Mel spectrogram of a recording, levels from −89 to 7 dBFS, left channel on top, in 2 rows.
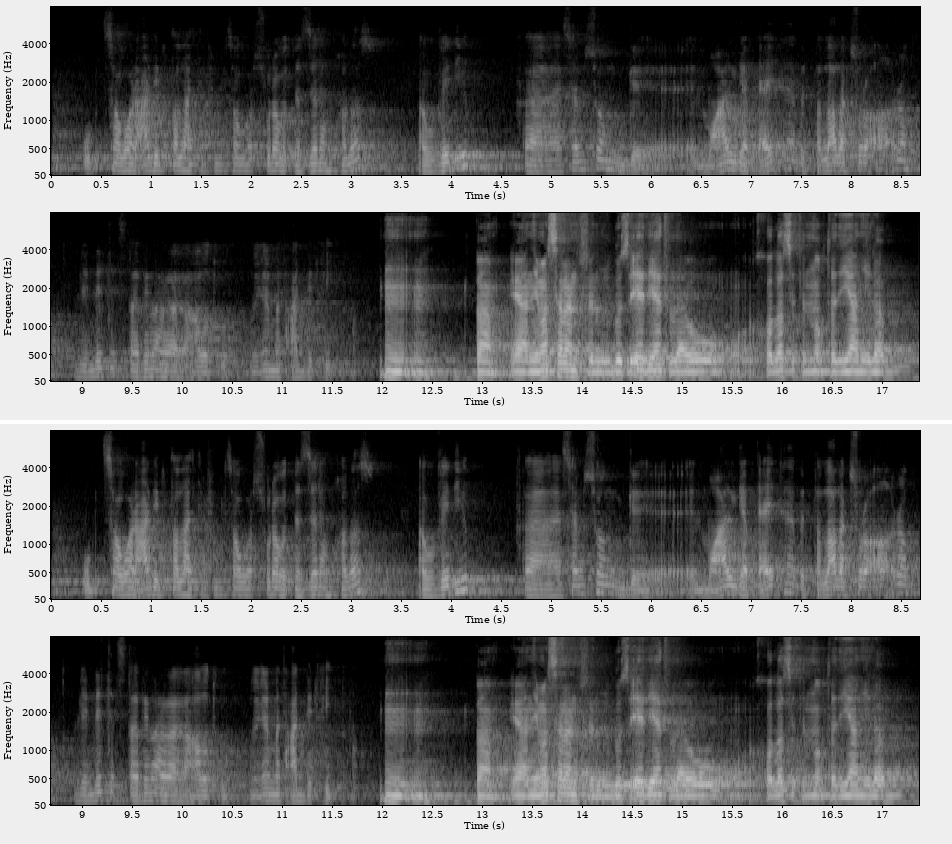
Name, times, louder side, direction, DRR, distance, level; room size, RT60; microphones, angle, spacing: voice 1, 0.3-3.2 3.7-4.3 4.7-8.6 8.9-11.5, right 2 dB, 60° right, 7 dB, 1.1 m, -34 dB
voice 2, 12.0-12.5 12.9-17.0, left 2 dB, 25° left, 8 dB, 0.9 m, -23 dB
28.5 x 13.0 x 7.8 m, 2.2 s
head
